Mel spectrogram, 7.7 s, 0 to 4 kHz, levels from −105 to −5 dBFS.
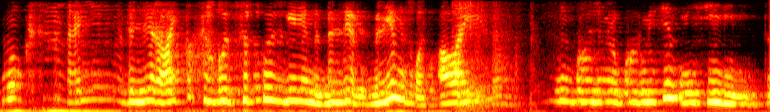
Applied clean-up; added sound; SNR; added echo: neural mask model DeepFilterNet 3.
